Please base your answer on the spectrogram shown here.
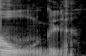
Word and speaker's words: ongles: Okay, O-N, remember, nasal, ongles.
